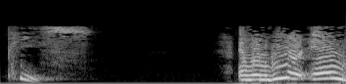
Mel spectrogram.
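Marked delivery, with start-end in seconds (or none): 0.1-0.9 peace breathed out in a whisper. Acted. Preacher ending the line, whispering peace. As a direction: let peace fade into a whisper.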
